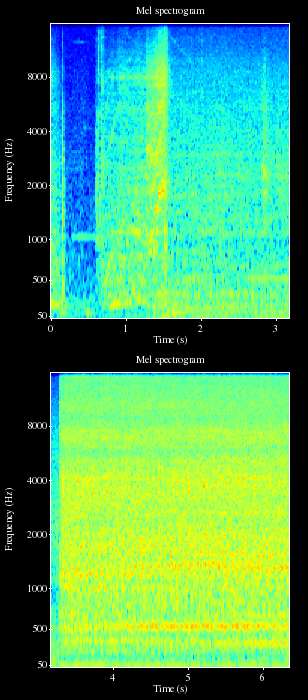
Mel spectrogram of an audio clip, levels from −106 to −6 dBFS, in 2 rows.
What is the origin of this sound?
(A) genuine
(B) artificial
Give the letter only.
A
